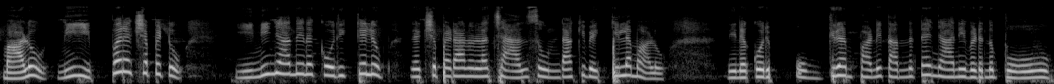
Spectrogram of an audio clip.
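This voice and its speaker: A woman voicing a scheming, mischievous young girl in a cartoon, who plots out loud and wails and whines. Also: very high voice, moderate pace, no room sound, clean studio sound. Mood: whiny.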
